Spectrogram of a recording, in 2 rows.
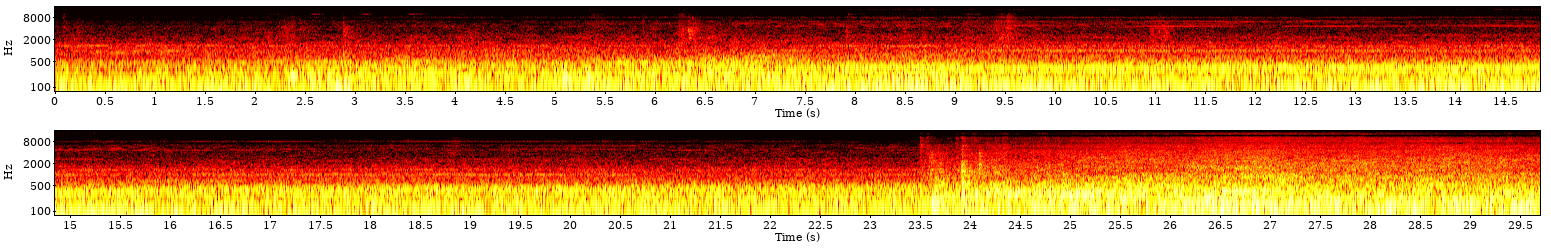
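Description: Inside a Metro-North M3A electric railcar as it comes into the station: a steady rumble and hum with a faint steady whine. About 24 s in the doors open with a sudden clunk, and a louder hissing noise takes over.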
